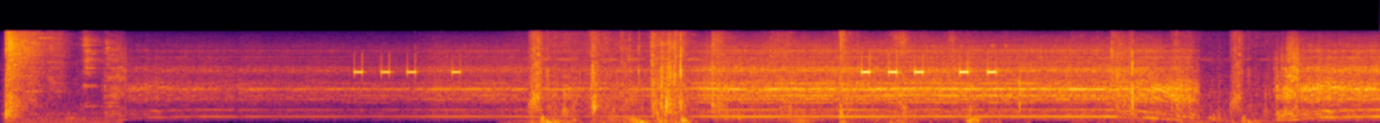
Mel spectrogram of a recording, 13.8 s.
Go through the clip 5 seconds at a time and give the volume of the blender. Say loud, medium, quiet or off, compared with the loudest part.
quiet, loud, loud.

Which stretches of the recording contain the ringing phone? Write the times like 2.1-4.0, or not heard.
3.5-4.6, 8.7-10.0.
